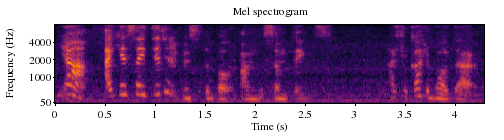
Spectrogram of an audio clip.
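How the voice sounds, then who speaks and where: A woman's voice: medium pitch, big pitch swings, normal speed, background noise. A woman in her forties chatting casually on a livestream, emphatic and repeating her points for effect. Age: 40s. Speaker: co-host of a livestream.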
